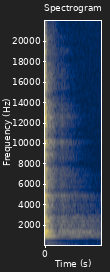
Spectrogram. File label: Wood, Block Stick; Equipped Music; Loungin House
